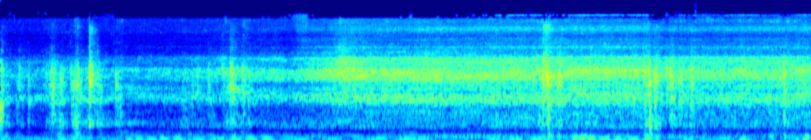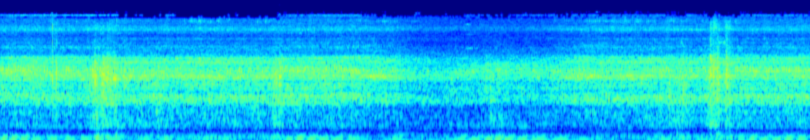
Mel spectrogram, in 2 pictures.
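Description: A farm tractor's diesel engine runs steadily at idle throughout, a constant low rumble with faint clattering and occasional knocks over the top, no talk.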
